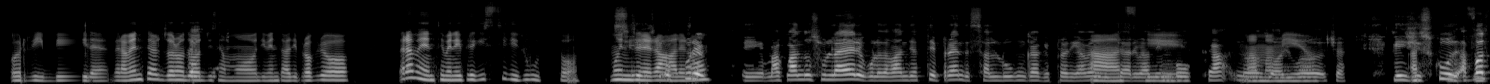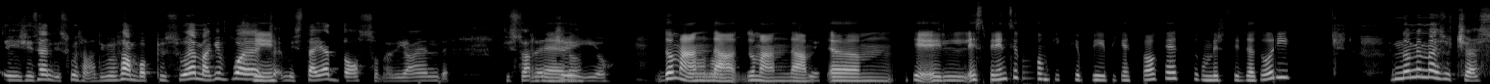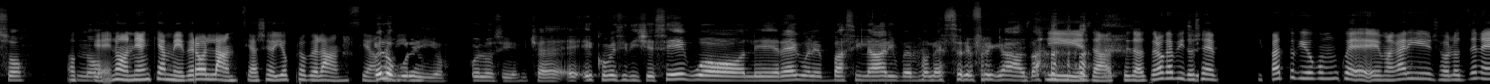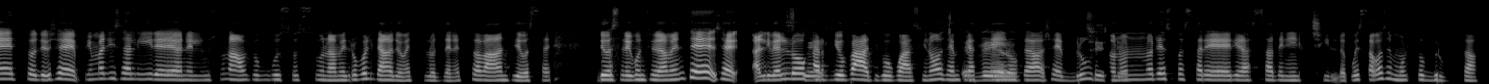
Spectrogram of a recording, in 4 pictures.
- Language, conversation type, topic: Italian, unstructured, Cosa ti infastidisce di più quando usi i mezzi pubblici?
- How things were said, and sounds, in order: unintelligible speech; "proprio" said as "propio"; "cioè" said as "ceh"; "vuoi" said as "vo'"; tapping; "cioè" said as "ceh"; in English: "Pick e pi Picket Pocket"; "borseggiatori" said as "berseggiatori"; "cioè" said as "ceh"; "proprio" said as "propio"; other background noise; "Cioè" said as "ceh"; laughing while speaking: "non essere fregata"; laugh; "cioè" said as "ceh"; "cioè" said as "ceh"; "cioè" said as "ceh"; lip smack; "cioè" said as "ceh"; in English: "chill"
